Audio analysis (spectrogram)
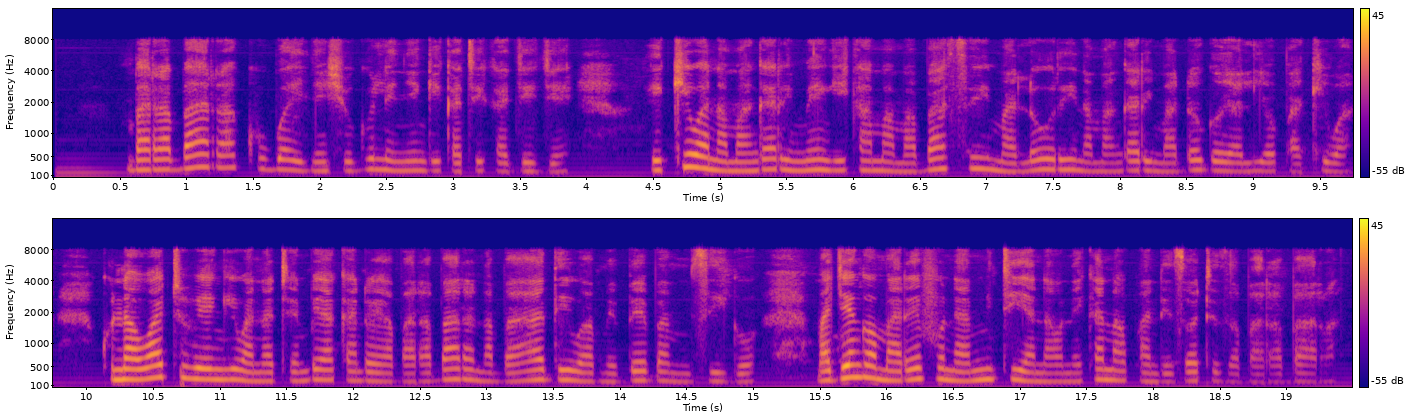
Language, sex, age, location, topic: Swahili, female, 25-35, Nairobi, government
